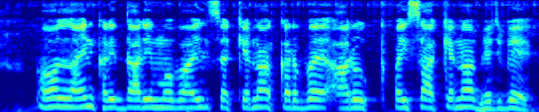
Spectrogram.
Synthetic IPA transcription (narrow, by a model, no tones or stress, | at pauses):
ɔnlaɪnkʰəɾid̪ːaɾimoːbaɪlsẽkenakəɾbɛaɾopəɪsakenabʱed͡ʒbe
